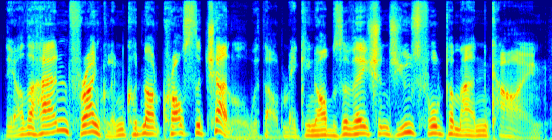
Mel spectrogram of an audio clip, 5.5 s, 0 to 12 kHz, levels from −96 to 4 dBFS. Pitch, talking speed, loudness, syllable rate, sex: 135 Hz, 175 wpm, -19 LUFS, 5.1 syllables/s, male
